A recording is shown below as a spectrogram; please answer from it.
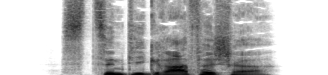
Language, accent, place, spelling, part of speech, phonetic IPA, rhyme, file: German, Germany, Berlin, szintigrafischer, adjective, [st͡sɪntiˈɡʁaːfɪʃɐ], -aːfɪʃɐ, De-szintigrafischer.ogg
- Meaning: inflection of szintigrafisch: 1. strong/mixed nominative masculine singular 2. strong genitive/dative feminine singular 3. strong genitive plural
